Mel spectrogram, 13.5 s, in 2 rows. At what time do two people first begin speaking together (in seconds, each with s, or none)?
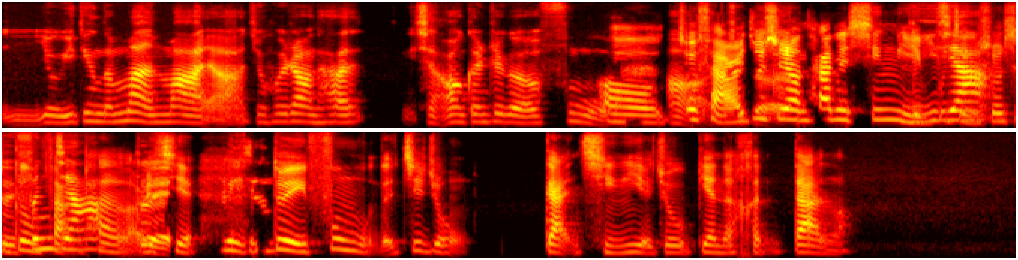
4.0 s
